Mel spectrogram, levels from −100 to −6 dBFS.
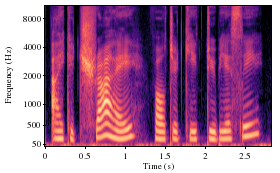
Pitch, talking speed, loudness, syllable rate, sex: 205 Hz, 125 wpm, -19 LUFS, 4.1 syllables/s, female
